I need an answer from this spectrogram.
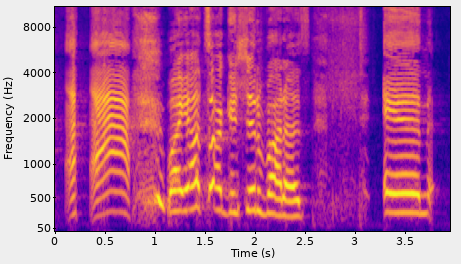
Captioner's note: laughs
